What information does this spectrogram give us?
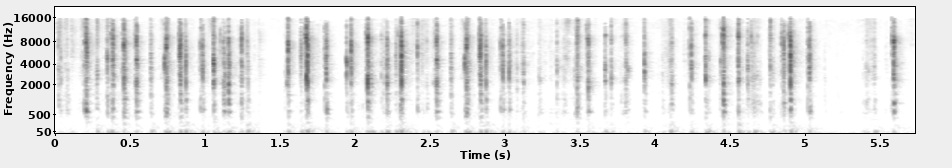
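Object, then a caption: Bamboo wooden keyboard keys. Both hands type with their fingertips on the wooden keys of a bamboo keyboard, producing a fast run of about 39 short, dry clicks with almost no ring. Each click is a sharp, bright tap with a woody tone around 680 Hz over a faint low thump, broken by a brief pause partway through.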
